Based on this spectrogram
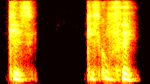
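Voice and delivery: high frightened stammer. Acted. Cécile asking what now, frightened stammer. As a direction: stumble over the words in fear. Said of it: "balbutia Cécile".

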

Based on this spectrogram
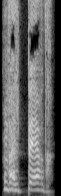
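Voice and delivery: sudden panicked cry. Acted. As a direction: blurt it out in a panic. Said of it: "Je panique".

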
